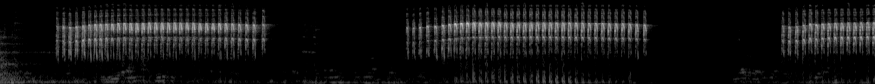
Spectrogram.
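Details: Woodpecker used as a model for training caged songbirds, known for long rolling phrases: three sustained, high, buzzy trills of quick even pulses, each about two seconds, with short silent pauses between.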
